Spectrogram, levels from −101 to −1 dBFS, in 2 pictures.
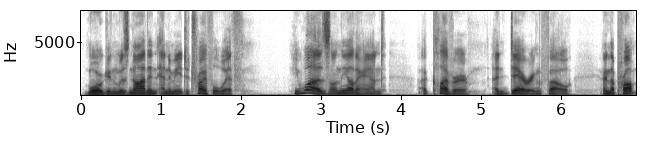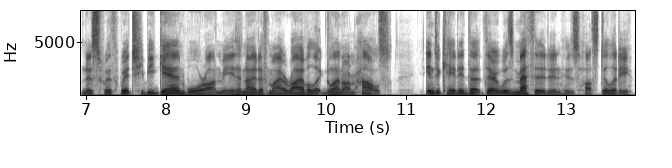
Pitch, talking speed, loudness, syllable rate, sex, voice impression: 125 Hz, 195 wpm, -19 LUFS, 5.6 syllables/s, male, masculine, adult-like, slightly tensed, fluent, intellectual, slightly friendly, lively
